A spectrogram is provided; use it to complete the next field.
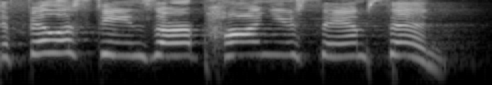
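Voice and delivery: play-acted, high-pitched yelled cry. Retelling the Samson story, acting out her line to Samson, retelling a yell. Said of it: "she's yelling".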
